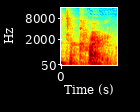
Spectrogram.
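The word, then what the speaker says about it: 高い: yen our next one this is not george takei but this is takai takai would mean like expensive or tall or high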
